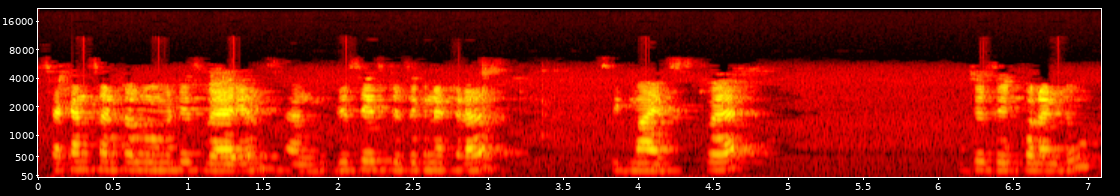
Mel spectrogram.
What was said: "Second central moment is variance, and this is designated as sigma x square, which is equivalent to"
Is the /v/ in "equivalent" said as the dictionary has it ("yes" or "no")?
no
